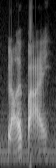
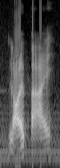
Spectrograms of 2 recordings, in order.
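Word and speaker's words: 禮拜: thing is Week And in Teochew, week is pronounced 'loi6 bai3' And from Monday to Saturday we count from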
